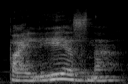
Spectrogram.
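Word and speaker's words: полезно: number six is paleozna paleezna useful or healthy ye is stressed so the first o and the second o will be pronounced as ah yeast over fructa eating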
